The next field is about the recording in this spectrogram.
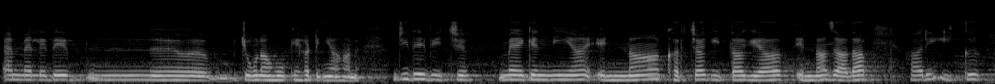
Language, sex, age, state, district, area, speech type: Punjabi, female, 30-45, Punjab, Ludhiana, urban, spontaneous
